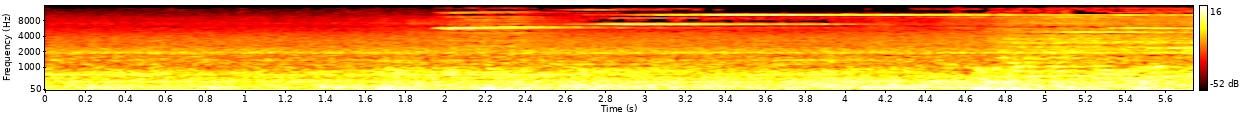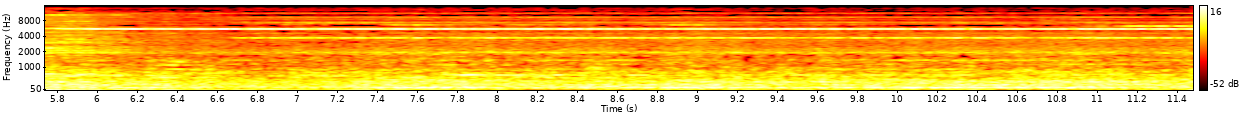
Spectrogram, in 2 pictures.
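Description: Echizen Railway MC6101-series electric train pulling into the platform and slowing, with a low running rumble. A high-pitched squeal starts about two seconds in and grows into one strong steady squeal from about halfway.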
